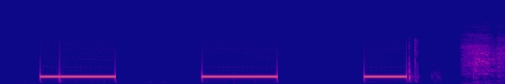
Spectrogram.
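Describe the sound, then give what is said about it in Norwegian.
A telephone ringback tone sounds while a call is placed: three long, steady, mid-pitched tones separated by silent pauses. The third tone is cut short and followed by a burst of rough noise. “Bare ringe Petter.”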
